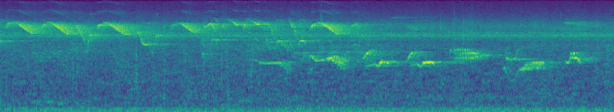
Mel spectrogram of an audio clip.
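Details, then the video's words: Wild rufous-bellied thrush in song in Brazil, its clear whistled notes looping up and down in a varied phrase, while very high, sharply slurred chirps from another bird repeat above and a constant insect buzz fills the background. "Sabiá Laranjeira Cantando Livre nanatureza!!!"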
